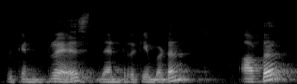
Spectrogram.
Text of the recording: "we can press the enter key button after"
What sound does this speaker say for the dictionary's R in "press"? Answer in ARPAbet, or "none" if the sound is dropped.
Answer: R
